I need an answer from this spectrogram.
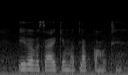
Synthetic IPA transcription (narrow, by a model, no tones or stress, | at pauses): iʋjəʋəsaːikemɐt̪ləb̚kaɦot̪ʰeː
